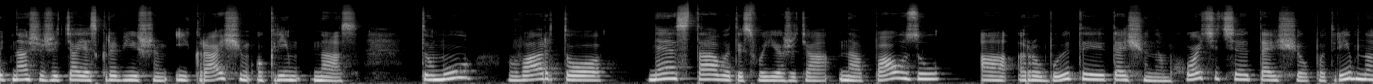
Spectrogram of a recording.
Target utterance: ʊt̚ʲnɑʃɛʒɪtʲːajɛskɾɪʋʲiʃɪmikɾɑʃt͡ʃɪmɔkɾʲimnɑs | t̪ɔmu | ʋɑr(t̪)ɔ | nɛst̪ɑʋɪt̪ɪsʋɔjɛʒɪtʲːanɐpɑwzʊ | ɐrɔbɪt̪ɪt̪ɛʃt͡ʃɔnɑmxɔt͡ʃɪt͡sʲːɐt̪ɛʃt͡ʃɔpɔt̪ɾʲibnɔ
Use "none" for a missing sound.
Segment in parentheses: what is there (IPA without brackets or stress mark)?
t̪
